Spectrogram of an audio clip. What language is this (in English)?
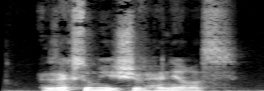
Kabyle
